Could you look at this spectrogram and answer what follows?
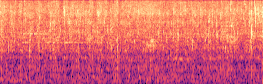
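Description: Water trickles and splashes steadily into meat being braised in a pan, a continuous close wash of pouring and faint frying noise with no talking.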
